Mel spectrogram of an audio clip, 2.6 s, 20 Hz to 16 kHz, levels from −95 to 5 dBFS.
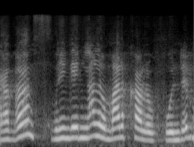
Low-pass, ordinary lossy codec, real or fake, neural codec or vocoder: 10.8 kHz; none; fake; codec, 16 kHz in and 24 kHz out, 0.6 kbps, FocalCodec, streaming, 2048 codes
